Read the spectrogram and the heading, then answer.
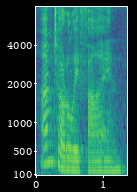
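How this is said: It is said in a slightly sad tone. The person is upset and may need support. "The second one was a little bit sadness"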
